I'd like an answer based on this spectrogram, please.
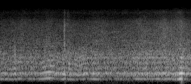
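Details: Garden hive in Perth, Australia, opened for inspection and frame swapping: honey bees give a continuous, even drone, low and constant throughout, with one short tap or knock just before the end.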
